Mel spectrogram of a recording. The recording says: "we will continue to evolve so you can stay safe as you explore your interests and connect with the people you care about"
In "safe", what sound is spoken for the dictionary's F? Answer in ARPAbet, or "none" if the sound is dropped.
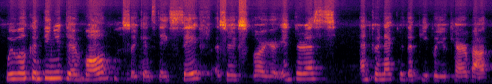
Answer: F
